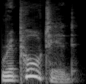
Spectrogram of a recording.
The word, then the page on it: reported: British English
